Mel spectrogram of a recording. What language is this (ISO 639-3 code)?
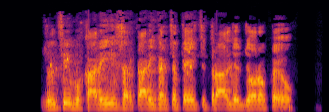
snd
